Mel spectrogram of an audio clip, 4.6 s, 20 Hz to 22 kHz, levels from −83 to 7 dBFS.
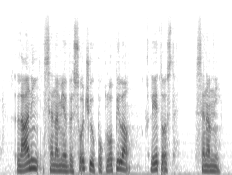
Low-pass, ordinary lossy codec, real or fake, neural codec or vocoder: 19.8 kHz; none; real; none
